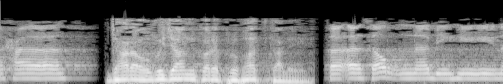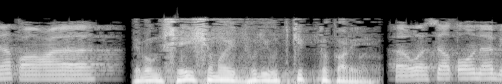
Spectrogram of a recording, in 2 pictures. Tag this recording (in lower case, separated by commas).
speech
